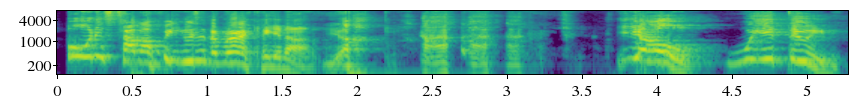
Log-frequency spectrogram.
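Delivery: very high, loud incredulous outburst; high-pitched, booming disbelief; real astonishment. Real, not acted. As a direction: exclaim as if you cannot believe the news. Astonished by viewer's reply in chat.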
